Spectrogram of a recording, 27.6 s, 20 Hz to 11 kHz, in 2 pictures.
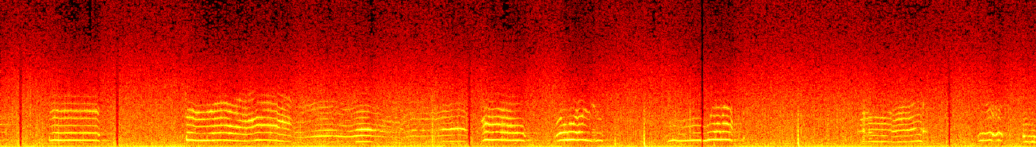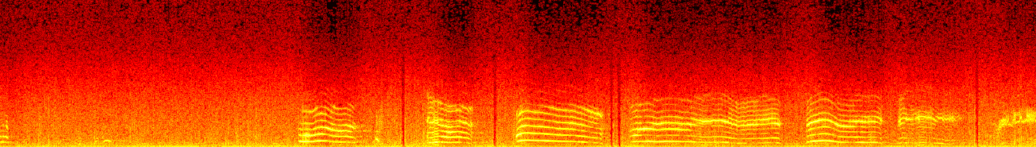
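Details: Newborn delivered by forceps at low cervical cesarean section (1936 hospital film) cries in repeated short, high, wavering bursts over a steady low hum: a vigorous newborn cry.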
